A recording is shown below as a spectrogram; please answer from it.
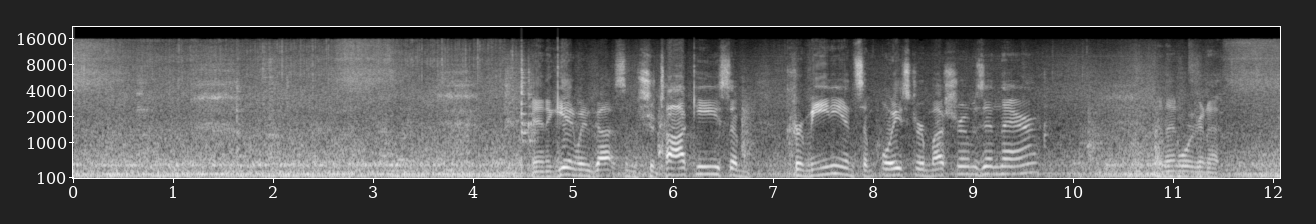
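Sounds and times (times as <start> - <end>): kitchen equipment hum and hiss: 0.0 - 12.0.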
